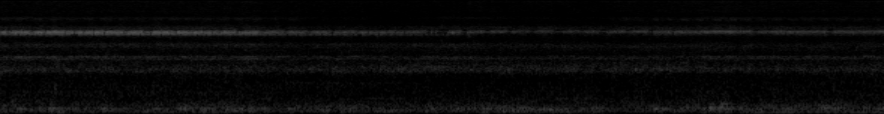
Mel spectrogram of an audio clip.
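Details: Insects heard around a house while its owners are away: a continuous shrill high steady tone with fainter lower overtones, strongest for the first two seconds then slightly softer, over a faint low rumble.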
